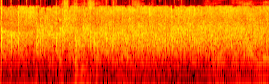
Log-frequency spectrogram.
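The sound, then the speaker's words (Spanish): An applause sound effect: a burst of crowd applause, dense and steady clapping from many hands filling the whole stretch, with faint voices murmuring underneath, played to welcome a guest. “Híjole, ¿pongo aplausos?”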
